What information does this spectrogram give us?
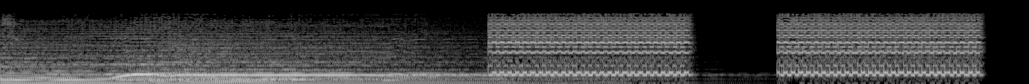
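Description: Telephone ringing for an incoming call on a radio call-in show: two long, bright ringing bursts separated by a brief pause, coming after a few seconds of music.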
